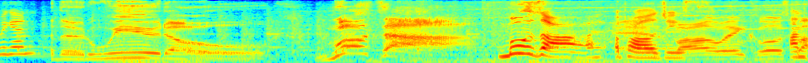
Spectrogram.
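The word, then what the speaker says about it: Moze: The weirdo, Moza. Moza! Apologies. Following close I'm pronouncing it behind him Rose, is like the Rose.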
